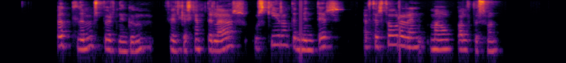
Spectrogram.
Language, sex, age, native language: Icelandic, female, 20-29, Icelandic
